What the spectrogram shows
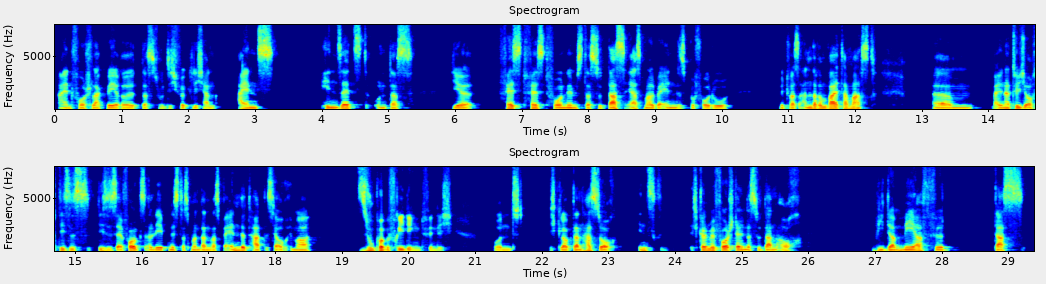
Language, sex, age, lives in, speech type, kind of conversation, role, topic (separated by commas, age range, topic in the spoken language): German, male, 25-29, Germany, conversation, advice, advisor, Wie kann ich meine vielen kreativen Projekte priorisieren?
